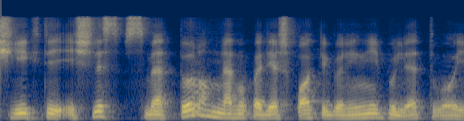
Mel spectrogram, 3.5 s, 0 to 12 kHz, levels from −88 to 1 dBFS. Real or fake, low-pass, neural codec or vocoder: fake; 7.2 kHz; codec, 16 kHz, 0.3 kbps, FocalCodec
